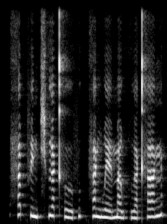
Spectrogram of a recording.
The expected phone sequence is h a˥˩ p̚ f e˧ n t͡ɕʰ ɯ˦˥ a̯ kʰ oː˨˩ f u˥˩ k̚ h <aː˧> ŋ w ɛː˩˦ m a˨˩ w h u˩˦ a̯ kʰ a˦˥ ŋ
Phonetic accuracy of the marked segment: incorrect: a˧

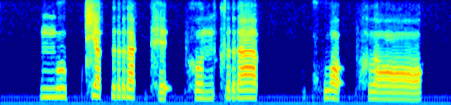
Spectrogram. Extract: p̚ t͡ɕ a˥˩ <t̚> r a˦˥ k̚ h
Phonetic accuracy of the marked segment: correct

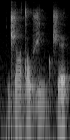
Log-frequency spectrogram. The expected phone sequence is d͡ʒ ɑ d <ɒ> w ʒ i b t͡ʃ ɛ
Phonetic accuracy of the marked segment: correct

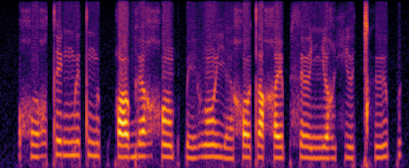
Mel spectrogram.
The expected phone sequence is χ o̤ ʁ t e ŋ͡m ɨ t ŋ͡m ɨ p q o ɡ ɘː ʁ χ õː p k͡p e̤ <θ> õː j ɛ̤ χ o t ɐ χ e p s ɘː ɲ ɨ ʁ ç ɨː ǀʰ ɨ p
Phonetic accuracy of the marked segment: incorrect: v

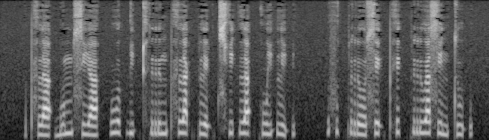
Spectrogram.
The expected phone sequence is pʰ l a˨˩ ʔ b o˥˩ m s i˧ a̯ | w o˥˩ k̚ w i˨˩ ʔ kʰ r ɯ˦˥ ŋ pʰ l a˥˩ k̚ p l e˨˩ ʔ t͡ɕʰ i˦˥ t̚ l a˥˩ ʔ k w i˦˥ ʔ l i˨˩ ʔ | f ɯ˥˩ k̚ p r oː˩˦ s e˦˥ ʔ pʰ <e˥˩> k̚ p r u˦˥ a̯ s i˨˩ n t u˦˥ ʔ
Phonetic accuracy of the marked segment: correct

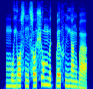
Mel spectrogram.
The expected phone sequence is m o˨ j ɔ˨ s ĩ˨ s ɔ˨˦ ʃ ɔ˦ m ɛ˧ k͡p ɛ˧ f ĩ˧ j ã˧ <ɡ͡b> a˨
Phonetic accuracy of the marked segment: correct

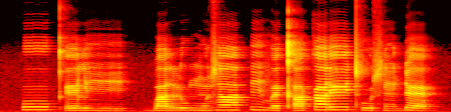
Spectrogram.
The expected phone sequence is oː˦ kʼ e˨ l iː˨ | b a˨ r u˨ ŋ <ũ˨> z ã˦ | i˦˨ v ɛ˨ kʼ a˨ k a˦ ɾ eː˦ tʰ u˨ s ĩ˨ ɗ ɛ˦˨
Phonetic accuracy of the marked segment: correct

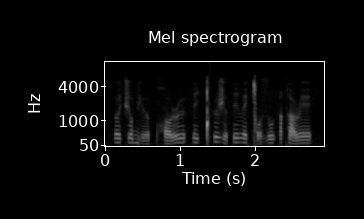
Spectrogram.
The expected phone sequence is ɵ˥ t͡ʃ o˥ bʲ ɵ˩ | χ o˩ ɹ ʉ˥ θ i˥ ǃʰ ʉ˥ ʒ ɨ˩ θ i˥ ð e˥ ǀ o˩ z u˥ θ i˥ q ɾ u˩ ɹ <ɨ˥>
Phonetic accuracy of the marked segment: incorrect: e˥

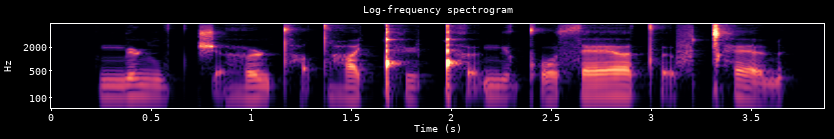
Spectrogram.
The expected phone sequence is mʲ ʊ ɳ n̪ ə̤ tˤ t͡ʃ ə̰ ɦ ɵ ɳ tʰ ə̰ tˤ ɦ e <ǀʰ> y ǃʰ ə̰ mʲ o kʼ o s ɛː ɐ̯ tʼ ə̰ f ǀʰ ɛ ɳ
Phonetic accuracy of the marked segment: incorrect: ǃʰ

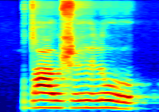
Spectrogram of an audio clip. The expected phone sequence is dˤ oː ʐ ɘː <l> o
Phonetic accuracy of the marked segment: correct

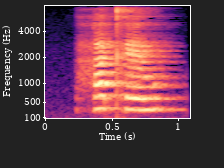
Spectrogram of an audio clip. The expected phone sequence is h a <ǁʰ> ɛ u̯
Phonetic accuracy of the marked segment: incorrect: kʰ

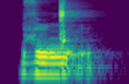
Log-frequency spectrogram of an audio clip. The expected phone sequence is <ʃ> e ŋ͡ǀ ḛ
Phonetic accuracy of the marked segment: incorrect: z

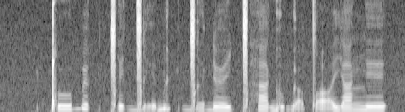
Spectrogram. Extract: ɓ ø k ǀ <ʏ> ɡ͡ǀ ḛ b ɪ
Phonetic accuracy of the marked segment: incorrect: ɪ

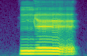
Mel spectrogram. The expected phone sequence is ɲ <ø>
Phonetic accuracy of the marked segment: correct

